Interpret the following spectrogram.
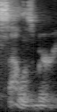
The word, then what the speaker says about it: Salisbury: that either has to is it Salisbury or Salisbury it's Salisbury steak it's not somebody yeah it's like I mean why I give it all these extra syllables this is like a British kind of thing like Salisbury nah Salisbury sounds like American you know it's like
